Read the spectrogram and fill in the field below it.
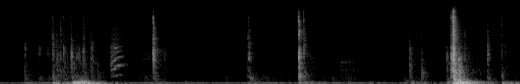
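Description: A door, pushed open by a woman as she enters, clicks shut amid a scattering of sharp, dry ticks and taps at irregular intervals, with the loudest latch-like click near the end and no voices.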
